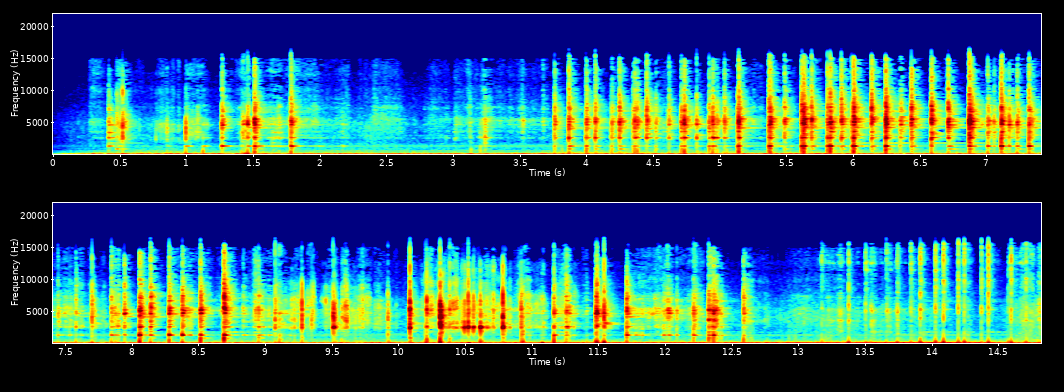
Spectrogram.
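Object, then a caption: Metal aerosol can. Fingertips tap rapidly on the body of a medium-sized, hollow metal Blue Coral upholstery cleaner aerosol can held in the hand. The taps are quick, bright and clicky, with a faint metallic tinkle that dies away almost at once. They run in dense, uneven bursts throughout, with a low steady rumble underneath toward the end.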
